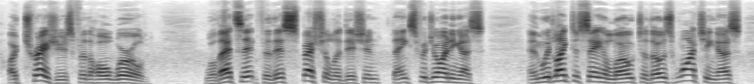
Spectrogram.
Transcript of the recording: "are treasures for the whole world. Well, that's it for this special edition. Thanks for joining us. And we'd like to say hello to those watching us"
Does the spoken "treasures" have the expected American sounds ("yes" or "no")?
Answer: yes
